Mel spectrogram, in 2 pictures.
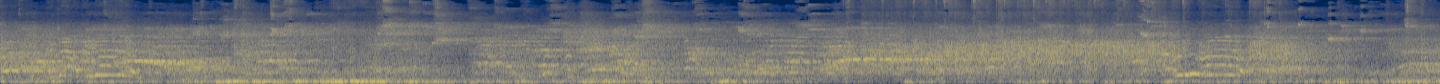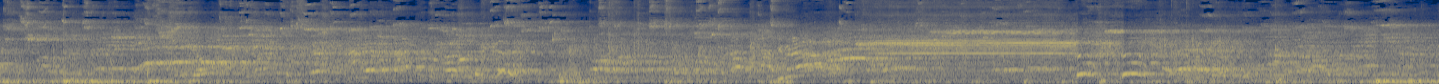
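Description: Teenage players shout to each other across an echoing gym.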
